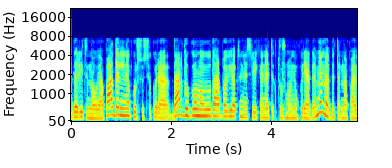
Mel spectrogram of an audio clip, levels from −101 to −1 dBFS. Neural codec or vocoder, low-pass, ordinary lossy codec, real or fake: none; 7.2 kHz; AAC, 64 kbps; real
